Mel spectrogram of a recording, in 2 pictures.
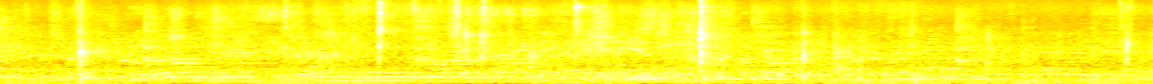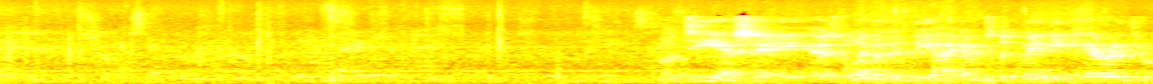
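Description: A toddler's small feet patter across the floor.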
